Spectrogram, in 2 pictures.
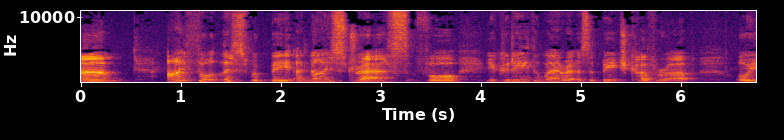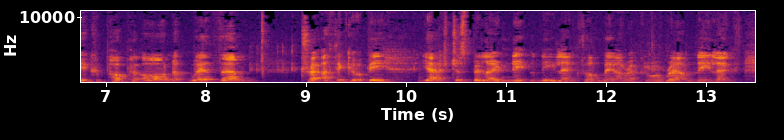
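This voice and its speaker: Noticeable background noise accompanies a woman speaking at a medium pitch and a moderate pace. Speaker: fashion vlogger. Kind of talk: casual chat, clothing haul and try-on. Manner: chatty, conversational.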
